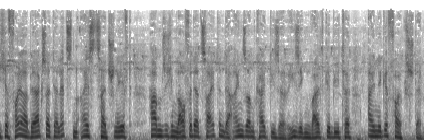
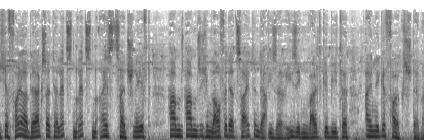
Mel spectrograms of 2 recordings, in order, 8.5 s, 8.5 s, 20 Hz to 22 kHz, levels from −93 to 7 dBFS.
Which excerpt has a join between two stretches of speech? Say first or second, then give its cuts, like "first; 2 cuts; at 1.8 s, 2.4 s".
second; 3 cuts; at 1.6 s, 3.7 s, 5.3 s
